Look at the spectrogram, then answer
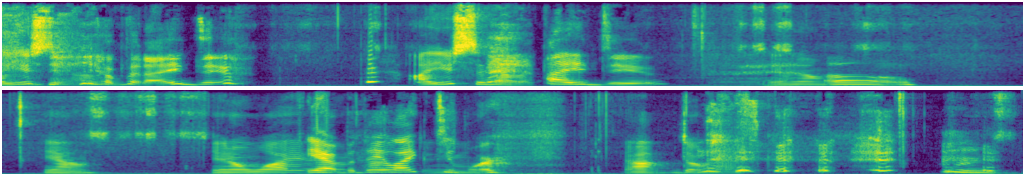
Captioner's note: laughing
